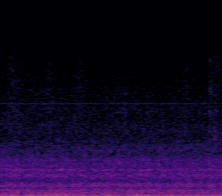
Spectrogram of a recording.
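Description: Steady low background rumble with a faint hiss, with no distinct events standing out.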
